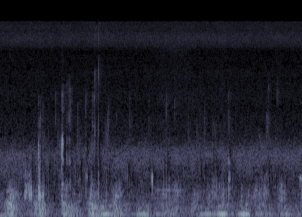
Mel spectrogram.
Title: Bloated active tummy digestion and burps! 💓💓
